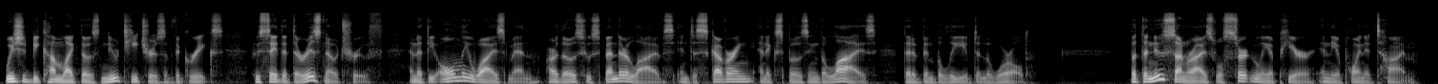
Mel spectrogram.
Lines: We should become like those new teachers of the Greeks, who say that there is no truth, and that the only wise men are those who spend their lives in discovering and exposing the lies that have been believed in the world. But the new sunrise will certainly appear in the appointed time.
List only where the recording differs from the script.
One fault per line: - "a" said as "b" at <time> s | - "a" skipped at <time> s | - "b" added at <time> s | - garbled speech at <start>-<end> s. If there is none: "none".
none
